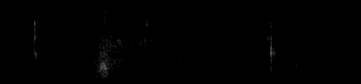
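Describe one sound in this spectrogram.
A fishing line whirs off a reel and slowly fades.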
